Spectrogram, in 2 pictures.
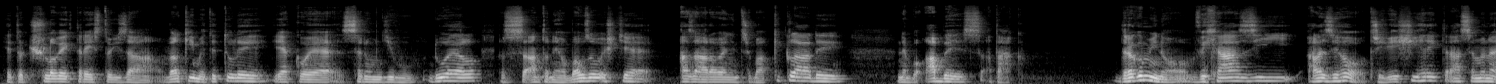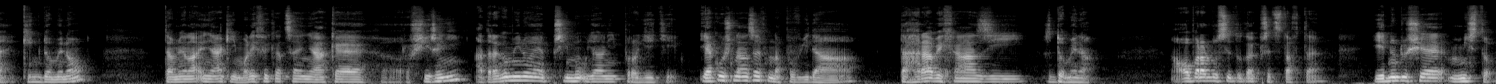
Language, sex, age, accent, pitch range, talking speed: Czech, male, 40-59, native, 115-150 Hz, 135 wpm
